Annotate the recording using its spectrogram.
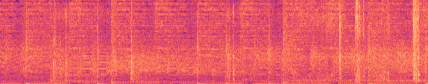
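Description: Skateboard clatter from street skating: the sharp clacks of the board popping, landing and grinding, with wheels rolling on concrete, over background music with a steady low bass.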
